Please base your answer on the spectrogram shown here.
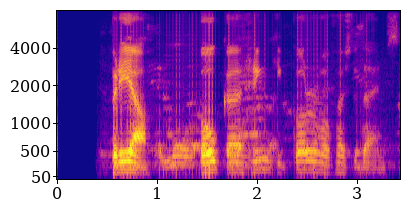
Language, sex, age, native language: Icelandic, male, 13, Icelandic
